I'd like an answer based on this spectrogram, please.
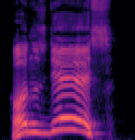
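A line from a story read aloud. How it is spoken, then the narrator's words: Crowd shouting from below. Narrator (Russian): закричали снизу те, кто видел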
